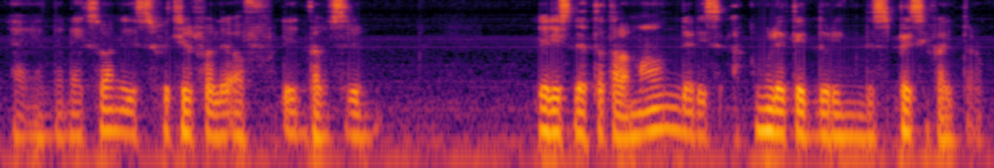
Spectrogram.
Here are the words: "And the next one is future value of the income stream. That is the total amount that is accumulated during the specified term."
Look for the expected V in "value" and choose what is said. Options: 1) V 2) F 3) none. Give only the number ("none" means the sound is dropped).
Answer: 2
